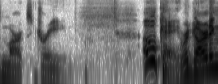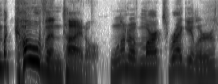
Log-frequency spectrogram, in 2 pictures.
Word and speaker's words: Coven: regulars the tremendously over-the-top Robert Richard George tells him it should be pronounced like coven usually is but Mark rejects that on the grounds that it sounds like oven Mark tells us his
